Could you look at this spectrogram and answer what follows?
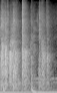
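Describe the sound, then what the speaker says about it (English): Applause from an event audience, a short burst of close, sharp hand claps that overlap into a brief patter. "Let's give him a round of applause."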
